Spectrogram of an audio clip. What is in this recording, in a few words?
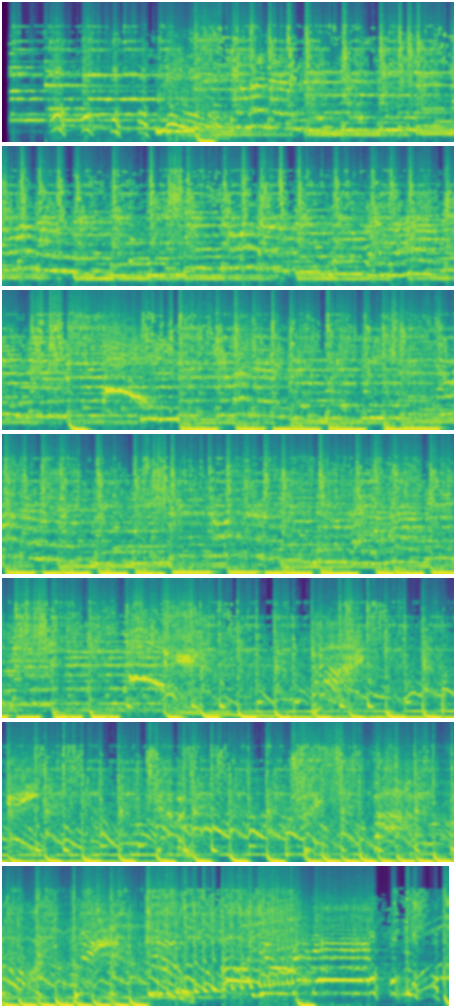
trap christmas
